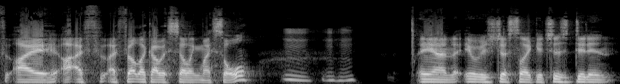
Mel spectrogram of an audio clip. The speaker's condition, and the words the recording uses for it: Stuttering. I got started, I've had a speech impediment with a stutter for my whole life.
